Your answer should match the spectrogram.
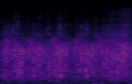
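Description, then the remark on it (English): An audience claps hands together, a dense, steady wash of many overlapping claps at an even loudness throughout, with no clear beat and no voices standing out. “Somebody clap your hands, say in Jesus' name.”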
